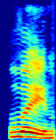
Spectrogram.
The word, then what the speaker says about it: Helene: fundraising for project that Helene. I'm never sure how to say your name. Oh, everybody pronounces it differently, but my parents called me Helene, like in Miss Hellenius.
